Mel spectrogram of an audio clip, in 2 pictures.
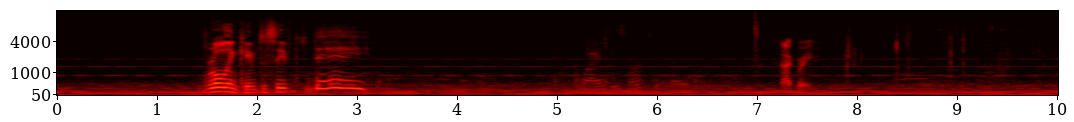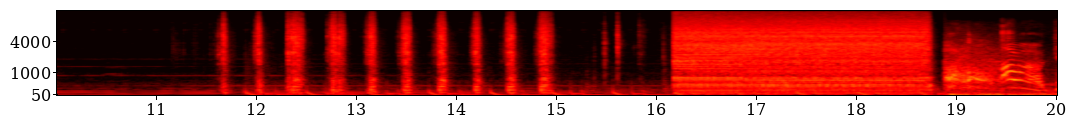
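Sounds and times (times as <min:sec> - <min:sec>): impact wrench hammering: 0:11.6 - 0:15.0, 0:16.2 - 0:18.9.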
